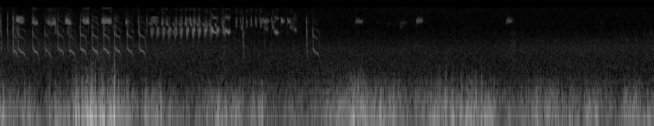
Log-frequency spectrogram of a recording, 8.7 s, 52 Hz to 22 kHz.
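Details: Junco at -18 °C gives a fast, dry trill of evenly spaced high notes lasting about four seconds, then a few sharp chips, over a steady low rumble.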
